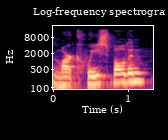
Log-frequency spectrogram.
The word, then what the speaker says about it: Marques Bolden: from basketball reference that it's actually pronounced marques bolden for the uh the cavs center okay sure we'll simulate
